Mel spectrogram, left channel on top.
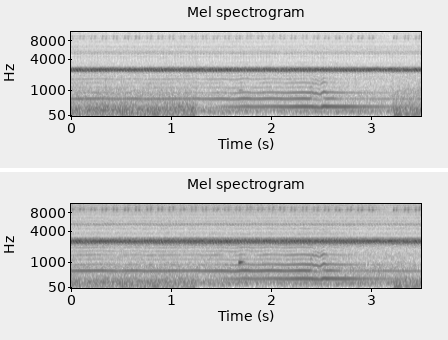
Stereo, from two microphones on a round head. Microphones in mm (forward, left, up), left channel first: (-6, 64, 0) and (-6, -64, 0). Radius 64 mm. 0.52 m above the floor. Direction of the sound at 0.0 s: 70° right (ahead or behind).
